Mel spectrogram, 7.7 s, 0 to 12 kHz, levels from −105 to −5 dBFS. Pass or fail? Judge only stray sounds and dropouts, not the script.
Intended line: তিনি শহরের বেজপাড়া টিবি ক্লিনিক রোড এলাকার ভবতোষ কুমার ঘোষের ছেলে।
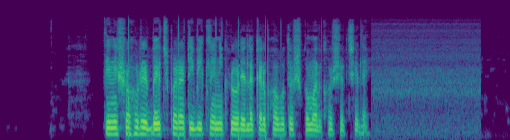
pass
